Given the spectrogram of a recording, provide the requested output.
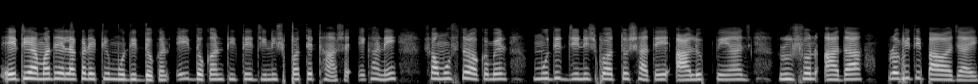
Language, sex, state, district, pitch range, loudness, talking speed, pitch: Bengali, female, Jharkhand, Jamtara, 230-255 Hz, -18 LUFS, 135 wpm, 245 Hz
